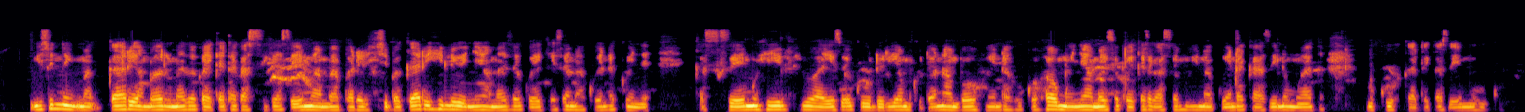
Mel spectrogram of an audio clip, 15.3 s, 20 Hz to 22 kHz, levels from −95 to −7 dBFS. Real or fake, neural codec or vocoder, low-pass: real; none; 7.2 kHz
